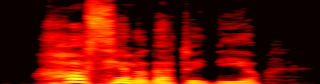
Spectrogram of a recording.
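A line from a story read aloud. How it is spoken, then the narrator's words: Exclaiming. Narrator (Italian): esclamò la signora Shelby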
